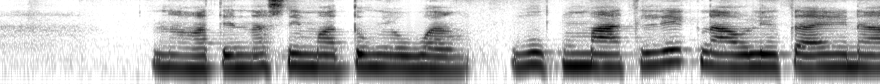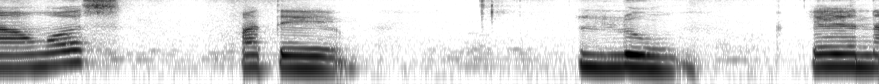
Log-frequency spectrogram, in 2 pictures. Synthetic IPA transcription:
naŋatenasnimatuŋe̞waŋwukmatliknauletainaoŋo̞s | ate̞ | luŋ | en

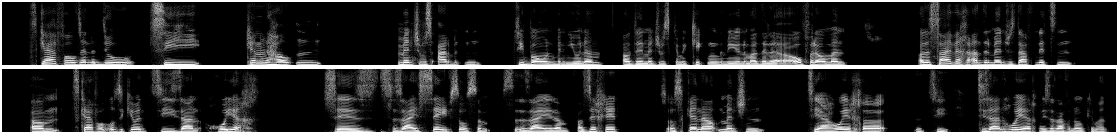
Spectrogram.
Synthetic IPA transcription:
t͡skɛfəl̩ˠzɛnənduː | t͡sɪ | kʰɛnənɦalˠtn̩ | mɛnt͡ʃn̩vuːsaɾbətn̩ | t͡sɪboʊənbɪnjuːnəm | ɔdəɾmɛnt͡ʃn̩vuːskɪməkʰɪkŋ̩dɪbɪnjuːnəmɔdəɾo̰ʊfɾoʊmən | ɔdəɾsaɪvɛlˠχəʔa̰ndəɾəmɛnt͡ʃvuːs̬daɾfnɪt͡sn̩ | ɛmskʰɛfalˠnuːnsəkɪmənt͡sɪzaːnhʊɪəχ | sɪzsəzaɪseɪfsoʊsəsɪ̰zaɪəɾəmfaɾzɪχəɾt | so̰ʊskɛnhalˠtn̩mɛnt͡ʃn̩ | t͡sɪahʊɪəχə | t͡sɪ | t͡sɪzanɦʊɪəχviːzaɪdaɾfnuːnkɪmə̰n

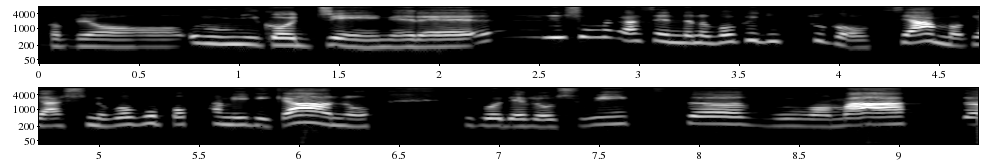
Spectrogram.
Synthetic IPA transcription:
pɾɔːpɾjounikod͡ʒɛːneɾe | d̪it͡ʃimokasːɛnt̪anop̬ɾɔːpɾot̪ut̪ːukɔsiamːokeaʃːinʊpɾɔːp̬ɾjupɔpːameɾikaːnʊ | kipod̪ɛɾuswit̪szuŋomat̪

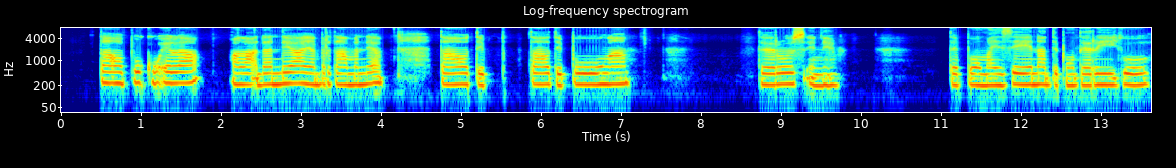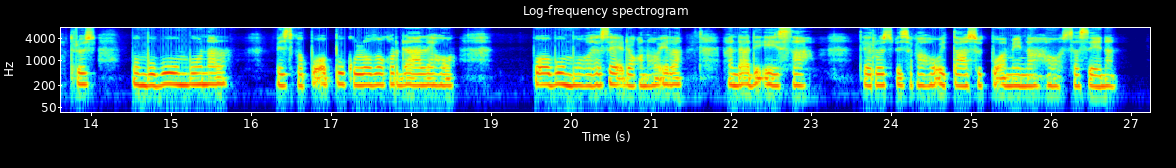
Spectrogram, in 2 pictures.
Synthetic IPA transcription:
t̪aɔpukuɛla | malaʔdandiajaŋpɛrt̪amandia | t̪aɔt̪ɛ | t̪aɔt̪ɛpuŋa | t̪ɛɾusini | t̪ɛpɔŋmaizɛnat̪ɛpuŋt̪ɛɾiɡɔt̪ɾus | b̥umbubumbunal | bɛskapɔʔɔpukulɔβɔkɔrdalɛɦɔ | pɔɔbumbuɦɔsasɛʔdɔkɔnɦɔila | andadiʔɛsa | t̪ɛɾusbɛsakaɦɔʔit̪asut̪̚pɔʔa̰minaɦɔsasɛnan

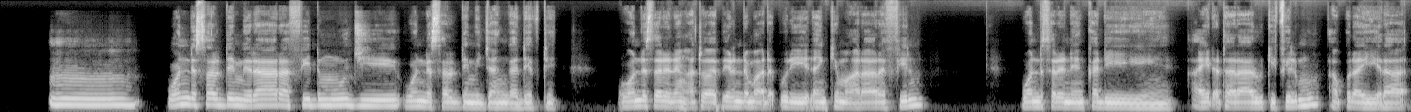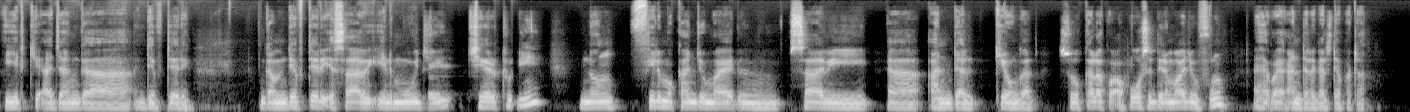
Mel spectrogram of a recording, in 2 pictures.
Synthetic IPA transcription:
wɔnːdɛsaɾdɛmiɾaɾafilmud͡ʒiwɔnːdɛsaɾdɛmid͡ʒaŋɡadɛftɛ | wɔnːdɛsaɾdɛɗɛna̰tɔɛɓɛɾndɛmaɗa̰ɓuɾijiɗaŋkimaɾaɾafilm | wɔndɛsaɾdɛnɛnkadi | ʔajɗa̰taɾaɾukifilmuʔaɓuɗajiɾkiʔad͡ʒaŋɡadɛfteɾɛ | ŋɡamdɛfteɾḭʔɛ̰sawḭʔilmoːd͡ʒit͡ʃeɾtuɗi | nɔn | filmɔkaɲd͡ʒɔmajɗumsawi | ʔandalkɛwŋɡal | sɔkalakɔ̰ʔa̰hoːsudɛɾmad͡ʒumfu | ʔahɛɓajʔandalɡaltɛpːata

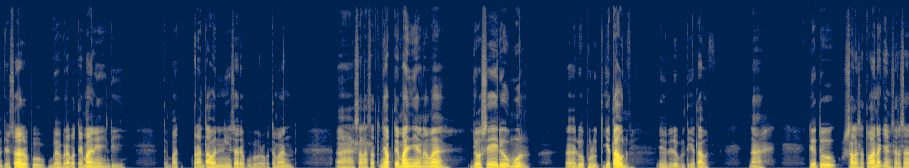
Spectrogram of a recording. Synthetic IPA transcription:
okesadapubɛbɾapat̪ɛmanɛdi | t̪ɛmpat̪̚pɛɾant̪awaninisadapubɛbɾa̰pat̪ɛman | əsalasat̪uɲaap̚t̪ɛmaɲjaŋnama | d͡ʒosɛdiaumur | əduapulut̪iɡat̪aun | iudiaduapulut̪iɡat̪aunː | a | diat̪u | salas̬at̪uanak̚jaŋsaɾasa

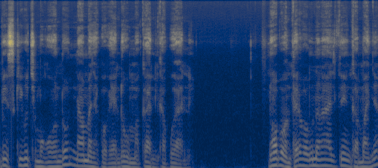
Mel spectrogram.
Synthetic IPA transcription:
bisi̥kiɣot͡ʃimoɣoːndonamaɲakoɣɛːndoβomakanikaβwane | noβonteɾeβaβunanaiteŋkamaɲa

